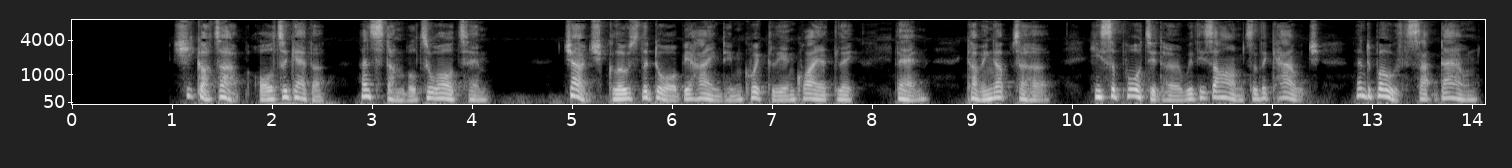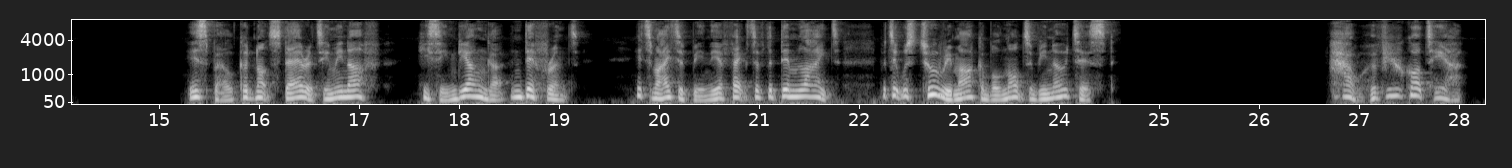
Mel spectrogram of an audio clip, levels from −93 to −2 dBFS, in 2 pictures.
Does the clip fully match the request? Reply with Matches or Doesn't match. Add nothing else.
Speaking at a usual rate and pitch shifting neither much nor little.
Doesn't match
